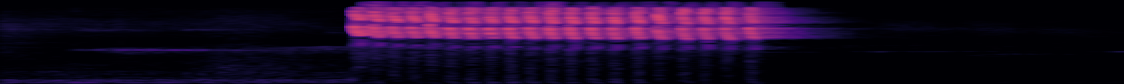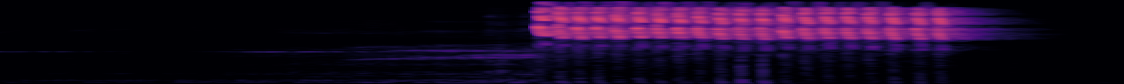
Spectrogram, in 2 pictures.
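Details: Cililin song for prompting caged birds: two bursts of a shrill, rapid trill, each about one and a half seconds of evenly spaced sharp notes, separated by a quiet gap with low rumble.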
